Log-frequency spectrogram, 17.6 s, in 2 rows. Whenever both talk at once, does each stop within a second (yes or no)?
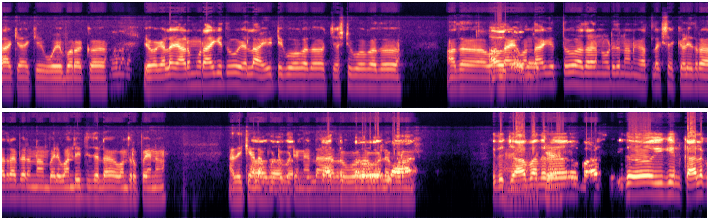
no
